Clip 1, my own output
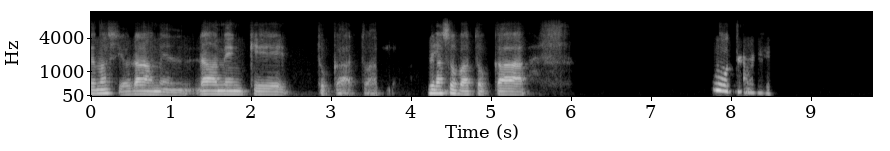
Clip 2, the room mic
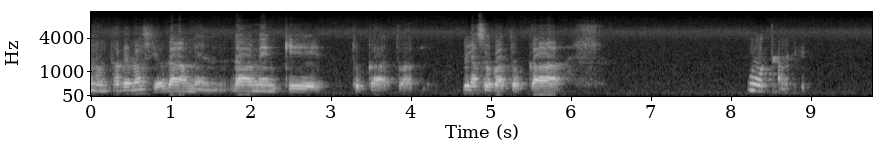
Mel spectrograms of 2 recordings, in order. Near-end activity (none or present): none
